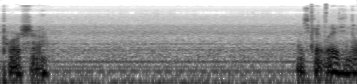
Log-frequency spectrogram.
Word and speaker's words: Porsche: school that is the question H th some Porsche wheels on it and yes I know it's pronounced Porsche I just get lazy don't want to say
